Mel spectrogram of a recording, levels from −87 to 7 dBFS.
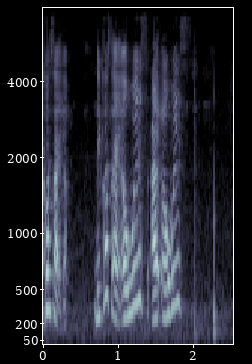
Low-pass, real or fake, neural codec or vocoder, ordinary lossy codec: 7.2 kHz; real; none; none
